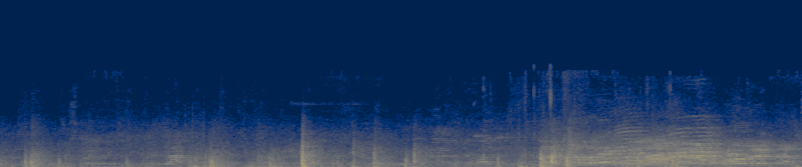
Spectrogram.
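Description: Cage-side sound of a live MMA bout: voices from the crowd and corners shouting, building from a little over five seconds in, over a few sharp thuds from the fighters, the loudest about three seconds in.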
